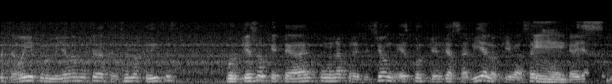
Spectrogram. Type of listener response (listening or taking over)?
listening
